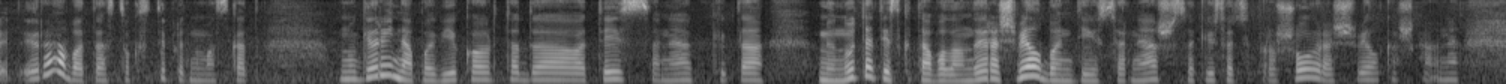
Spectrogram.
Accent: Aukštaitija, Lithuania; esu aukštaitė, bet atvykau iš Žemaičių kalvarijos čia.

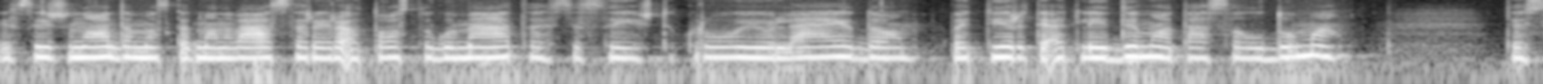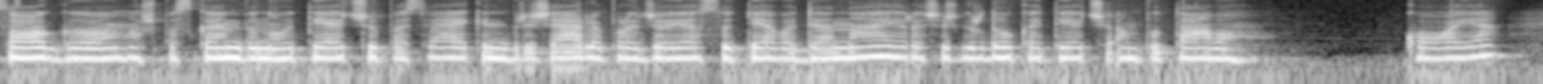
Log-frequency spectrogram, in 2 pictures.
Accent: Telšiai, Telšiai County, Lithuania; Aš užaugau Telšiuose. Mažame miestelėje, 5 vaikų šeimoje

